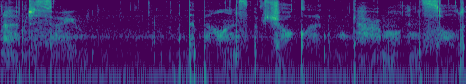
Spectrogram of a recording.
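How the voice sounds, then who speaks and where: Whispering speech is broken by long, frequent pauses. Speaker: ASMR creator. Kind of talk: ASMR unboxing and eating. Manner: whispered. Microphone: studio mic.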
